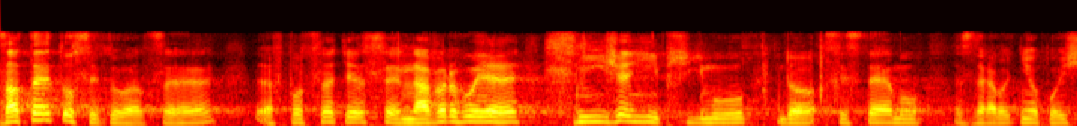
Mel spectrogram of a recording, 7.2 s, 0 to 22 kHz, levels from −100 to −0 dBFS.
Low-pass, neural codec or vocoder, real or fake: 7.2 kHz; vocoder, 44.1 kHz, 128 mel bands, Pupu-Vocoder; fake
